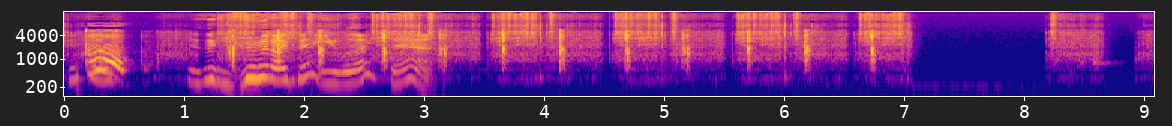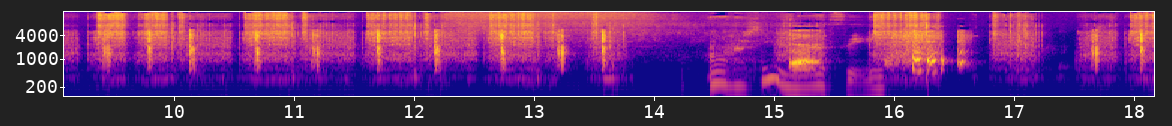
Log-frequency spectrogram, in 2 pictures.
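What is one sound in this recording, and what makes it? A plastic spoon clicks and scrapes against a toy doll's mouth.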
